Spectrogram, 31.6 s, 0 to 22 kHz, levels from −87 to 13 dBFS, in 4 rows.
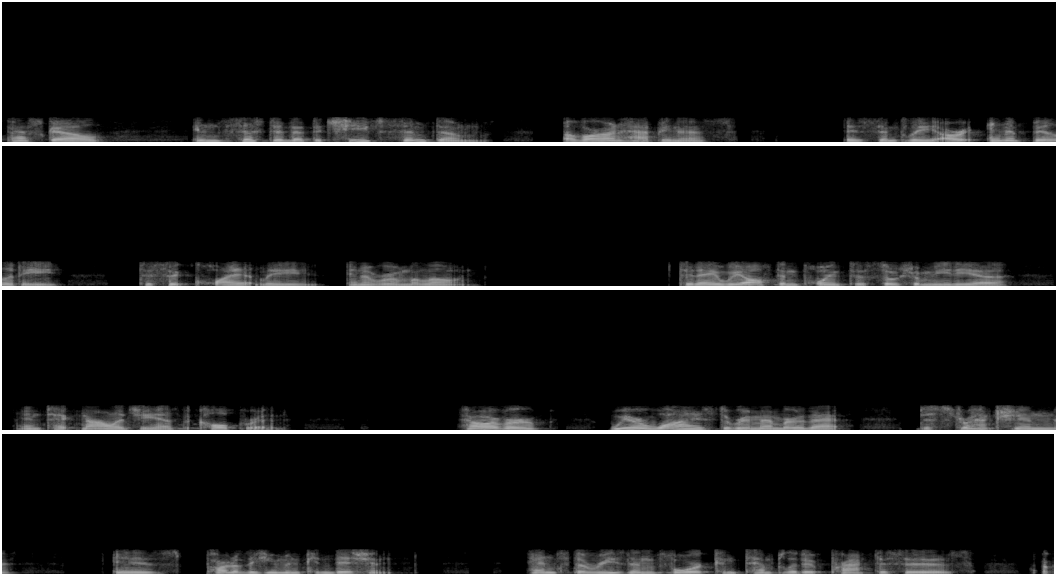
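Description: From start to finish the speech sounds muffled and gargly, squeezed into a narrow telephone-like band that runs from about 250 Hz to 3.5 kHz, with nothing at all above 3.7 kHz. These are the signs of the RealAudio 14.4 codec, the RealAudio 1 scheme built for dial-up modems. Its very low data rate, which fits an 8 kbit/s stream, forces the encoder to discard the treble and coarsely model what remains, leaving heavy bubbling damage throughout.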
